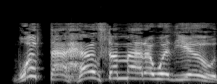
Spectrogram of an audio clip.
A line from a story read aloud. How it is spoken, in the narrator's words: the foreman shouted at him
